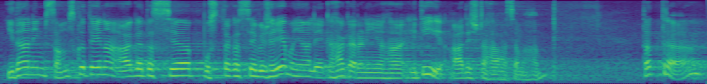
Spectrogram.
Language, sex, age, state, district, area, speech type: Sanskrit, male, 30-45, Karnataka, Uttara Kannada, rural, spontaneous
